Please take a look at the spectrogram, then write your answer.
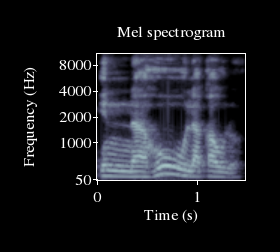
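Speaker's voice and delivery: «انه لقول» slowly, the ه in انه drawn long as hu; stretched ha. Shown as a demonstration. Teacher recites the example with ishba, slow. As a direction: lengthen the pronoun ha in انه.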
